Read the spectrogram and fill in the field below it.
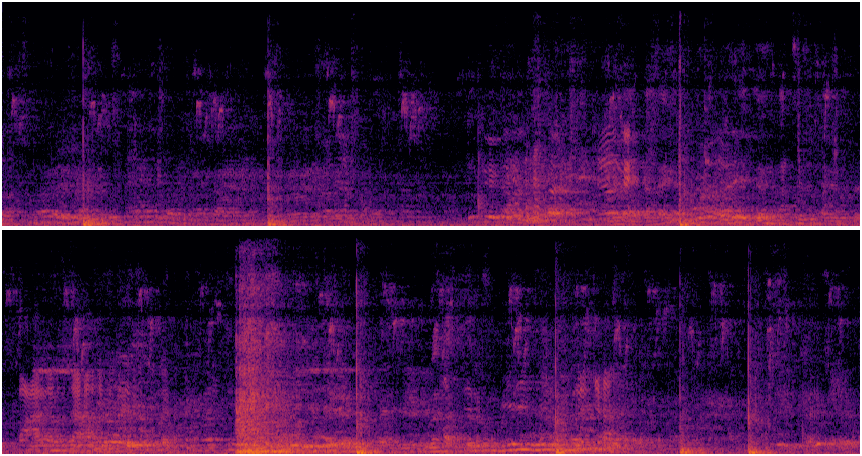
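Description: A ball bounces on hard ground.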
